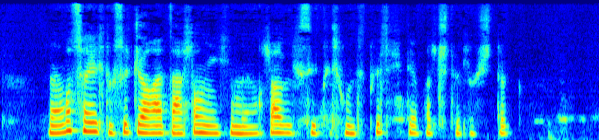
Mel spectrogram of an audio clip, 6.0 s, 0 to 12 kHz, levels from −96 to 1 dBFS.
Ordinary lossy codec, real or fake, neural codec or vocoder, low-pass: MP3, 48 kbps; fake; autoencoder, 48 kHz, 32 numbers a frame, DAC-VAE, trained on Japanese speech; 10.8 kHz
